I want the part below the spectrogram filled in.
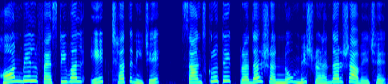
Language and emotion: Gujarati, neutral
